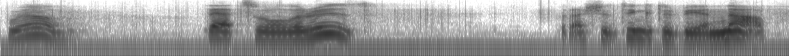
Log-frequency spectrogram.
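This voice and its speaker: An actress playing a poised, polite and serious wife in an old radio drama. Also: female voice, on the low side, expressive, normal speed. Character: poised, exasperated wife seeking a detective's help. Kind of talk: mid-century radio drama acting. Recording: muffled vintage radio drama recording.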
